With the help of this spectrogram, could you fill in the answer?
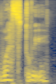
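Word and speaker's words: Westley: that the character's name in Princess Bride isn't Wesley it's Wesley yes West to yeah like I said Wesley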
